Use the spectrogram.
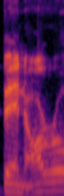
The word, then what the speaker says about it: binaural: Is it binaural or binaural? Binaural. Yeah, as in binary.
